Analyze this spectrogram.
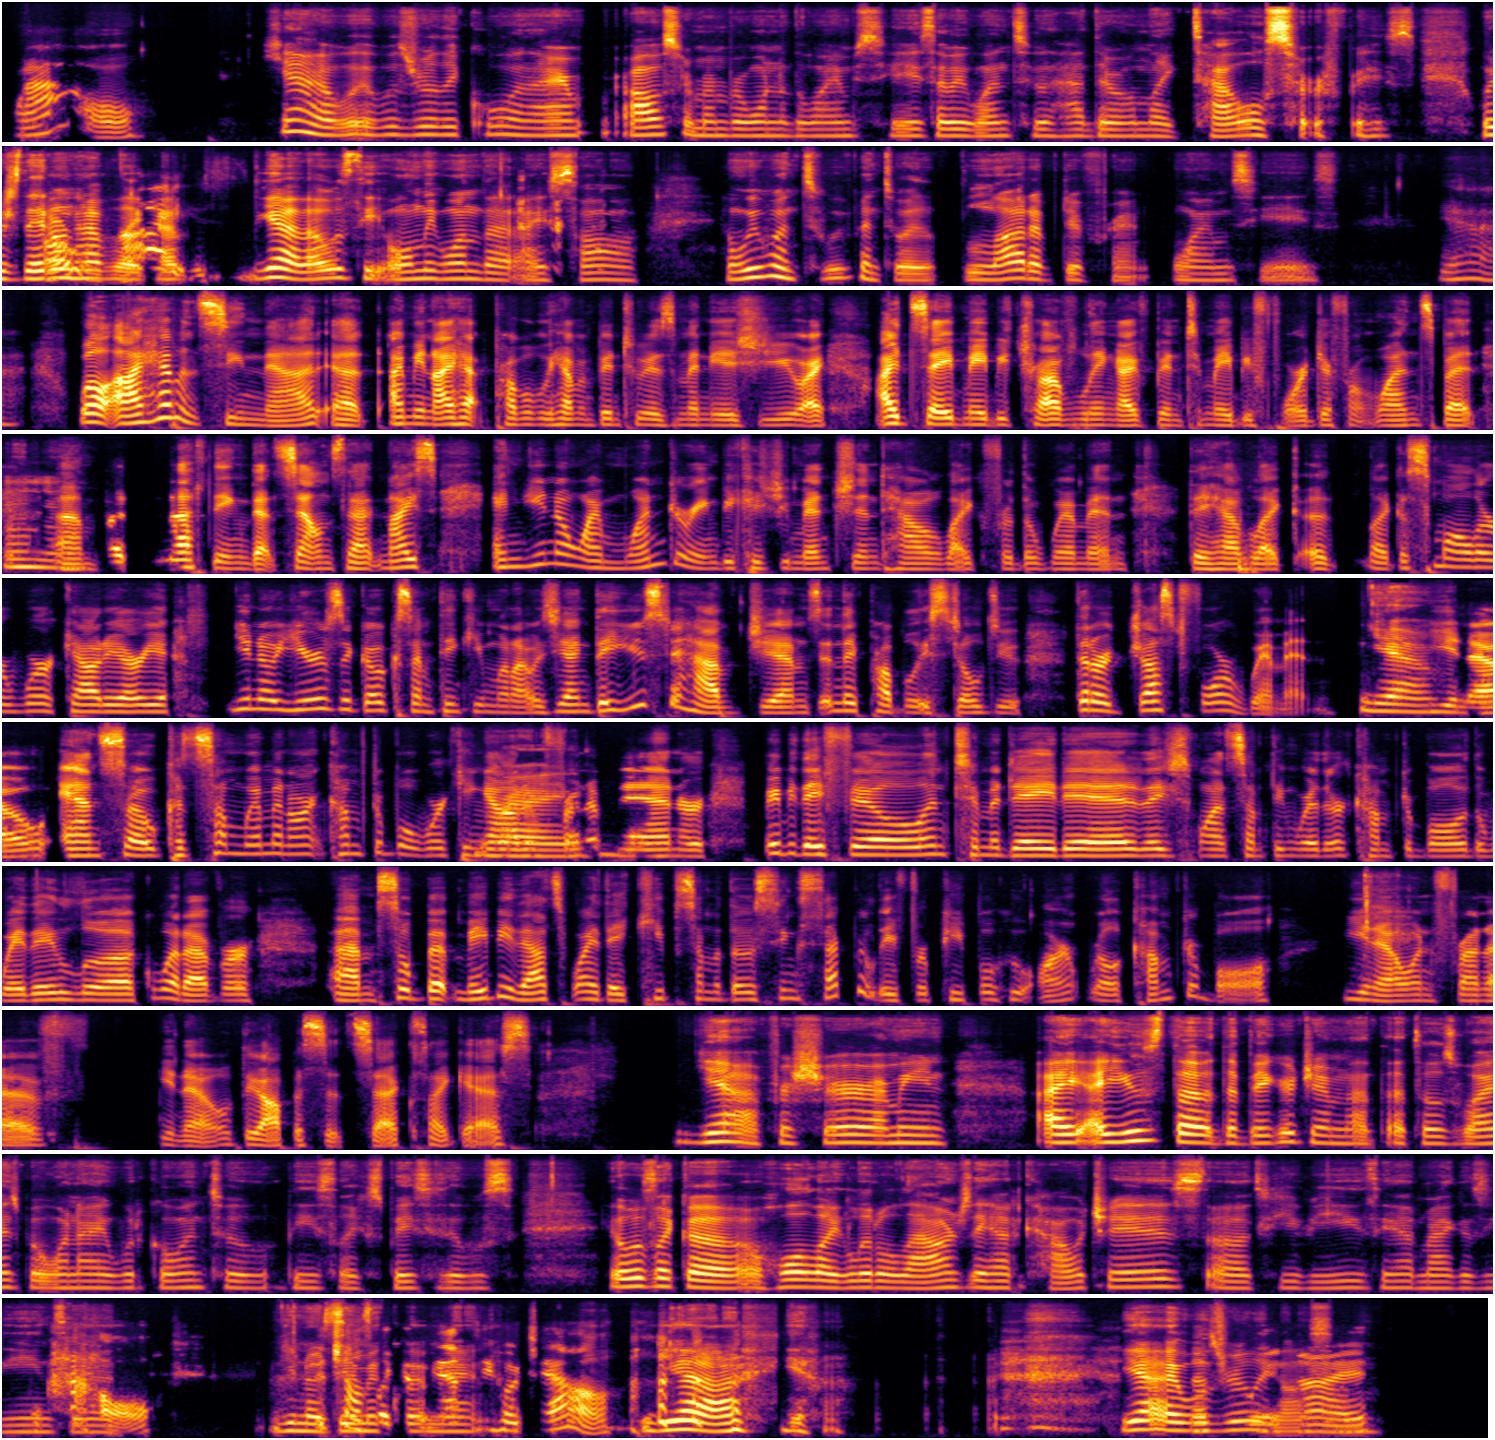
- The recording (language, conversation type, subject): English, unstructured, What is the most rewarding part of staying physically active?
- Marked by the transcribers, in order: laughing while speaking: "towel service"; laugh; inhale; other background noise; laugh; laughing while speaking: "Yeah"; laugh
